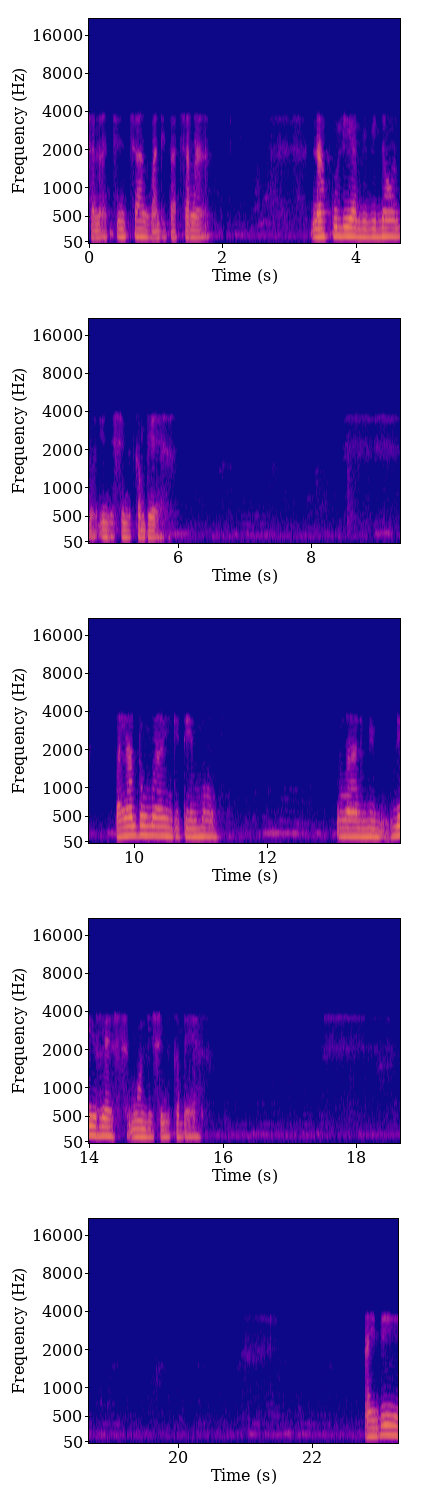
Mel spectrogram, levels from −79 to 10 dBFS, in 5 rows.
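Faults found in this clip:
G.729 codec, whole clip. Speech is capped at 4 kHz, with a rough, slightly synthetic buzz. That fits G.729A at 8 kbit/s: the speech is rebuilt from a vocal tract filter and a sparse pulse excitation. The texture stays steady rather than swirling, which separates it from the watery artefacts of a transform codec.

VoIP packet loss concealed by the speech codec at 2.02–2.08 s, 4.94–5.05 s (after "na kulie mi minon", before "simi ka ber"), 8.86–8.96 s and 22.99–23.05 s. Gaps of 60, 40, 80 and 20 ms fit roughly three, two, four and one 20 ms packets. The decoder stretches the last pitch and filter into a fading buzzy tone or coloured noise, not silence or a click. Speech stays weak briefly after each gap, which tells it apart from a plain dropout.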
